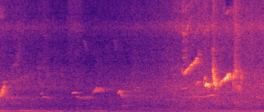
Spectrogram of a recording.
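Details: Murai batu of Supak stock in 'roll tembak' song: soft scattered whistles at first, then a louder burst of high, sharply rising whistled notes near the end, over faint background noise.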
